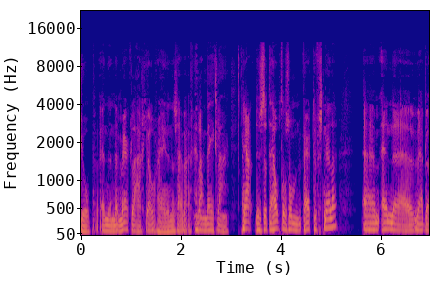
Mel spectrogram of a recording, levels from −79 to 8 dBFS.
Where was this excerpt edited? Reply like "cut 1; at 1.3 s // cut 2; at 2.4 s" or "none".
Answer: none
